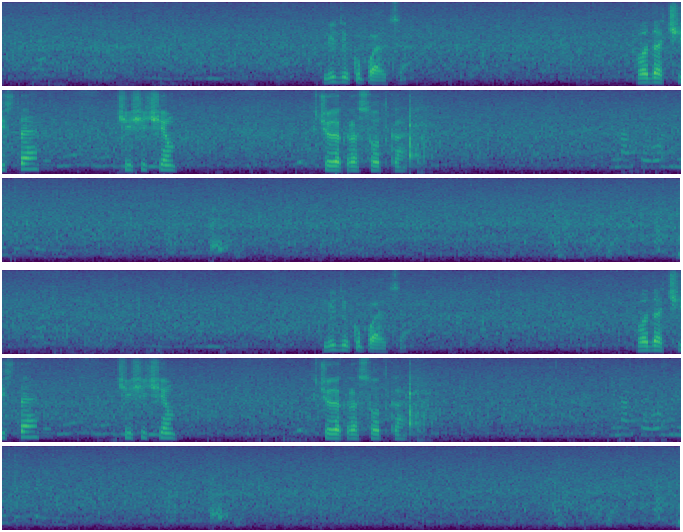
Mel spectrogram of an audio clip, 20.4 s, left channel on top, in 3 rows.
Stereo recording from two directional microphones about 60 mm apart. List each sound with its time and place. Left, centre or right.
3.3 s speech: left
6.3 s speech: left
9.9 s speech: left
